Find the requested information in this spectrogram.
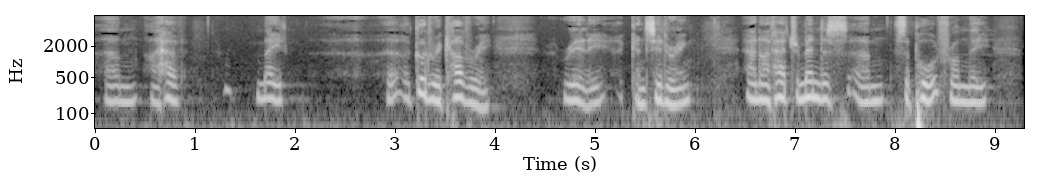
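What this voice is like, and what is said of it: Peculiar, impaired-sounding voice. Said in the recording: “my voice is all peculiar”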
